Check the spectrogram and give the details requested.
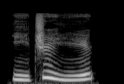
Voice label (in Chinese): "以至于", Chinese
